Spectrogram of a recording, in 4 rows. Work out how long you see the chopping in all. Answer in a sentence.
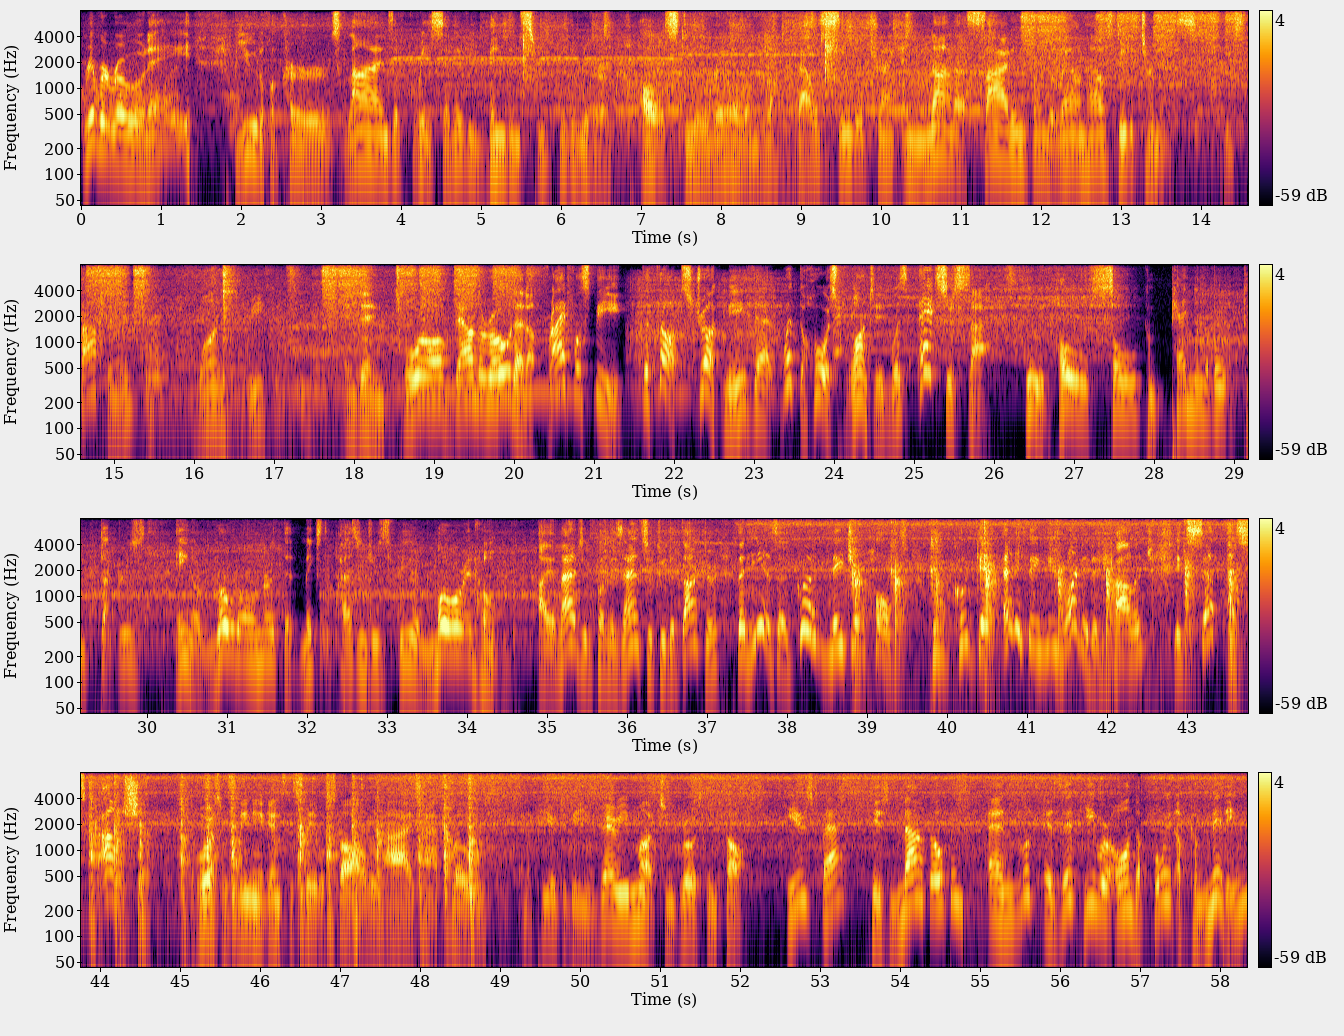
The chopping can be heard for 11 seconds in total.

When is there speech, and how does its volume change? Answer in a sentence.
You can hear the speech from 0.0 to 58.2 s, at a steady volume.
